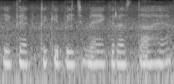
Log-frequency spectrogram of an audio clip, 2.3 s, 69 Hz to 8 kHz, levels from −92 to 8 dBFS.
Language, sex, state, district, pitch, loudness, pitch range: Hindi, female, Odisha, Nuapada, 220 Hz, -14 LUFS, 215-225 Hz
